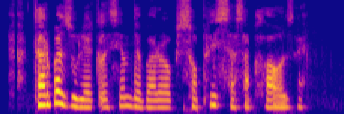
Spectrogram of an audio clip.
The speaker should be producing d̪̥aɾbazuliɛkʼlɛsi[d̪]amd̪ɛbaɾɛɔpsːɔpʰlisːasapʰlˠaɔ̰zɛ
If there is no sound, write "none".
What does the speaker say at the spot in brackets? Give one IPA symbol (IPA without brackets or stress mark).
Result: none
